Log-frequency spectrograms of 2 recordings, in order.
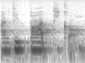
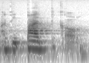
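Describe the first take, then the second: Both takes have the same delivery.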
